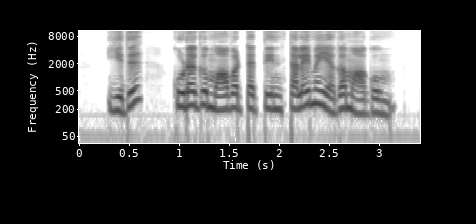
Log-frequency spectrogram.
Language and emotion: Tamil, neutral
